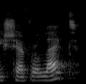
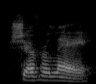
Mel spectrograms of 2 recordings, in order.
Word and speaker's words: Chevrolet: valet and one more Chevrolet we don't say Chevrolet Chevrolet let's look at a few cases where the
